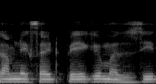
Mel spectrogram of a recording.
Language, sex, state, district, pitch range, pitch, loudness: Hindi, male, Chhattisgarh, Korba, 120-125 Hz, 120 Hz, -30 LUFS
